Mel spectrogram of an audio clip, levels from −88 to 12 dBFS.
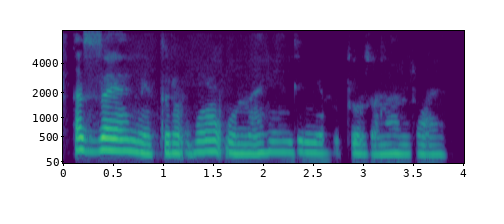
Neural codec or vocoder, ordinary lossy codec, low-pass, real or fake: codec, 16 kHz, 6 kbps, DAC; none; none; fake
